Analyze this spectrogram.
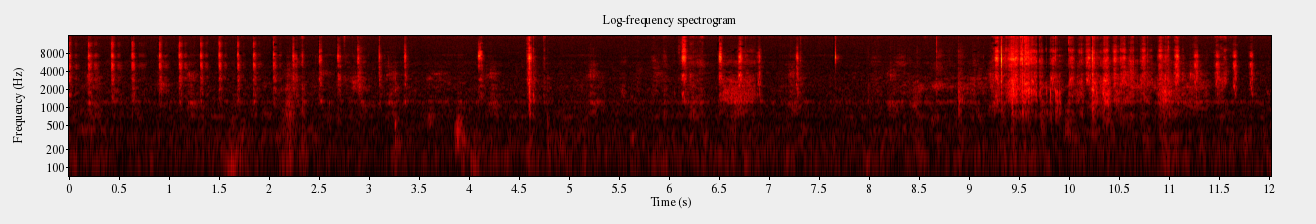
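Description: Dung beetle stridulating while pinched between fingers, the 'crying' sound it makes when touched: a faint run of sharp clicks, a few per second, thickening into a denser scratchy rasping about nine to eleven seconds in.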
